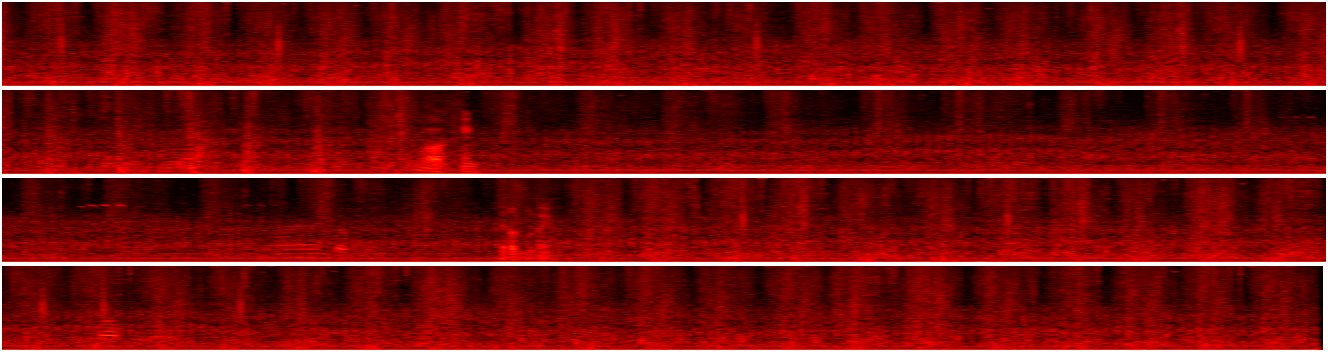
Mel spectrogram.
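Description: Footsteps rustle quickly through tall grass.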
